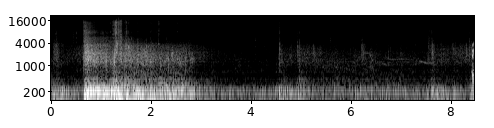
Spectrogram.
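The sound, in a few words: artillery fire in the Panzer Corps video game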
